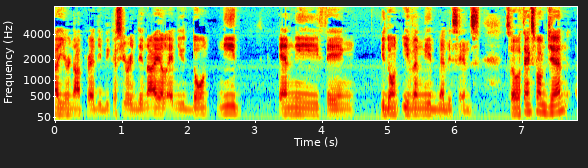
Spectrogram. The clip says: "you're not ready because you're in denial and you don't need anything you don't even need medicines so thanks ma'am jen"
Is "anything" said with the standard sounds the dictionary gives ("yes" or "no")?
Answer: yes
